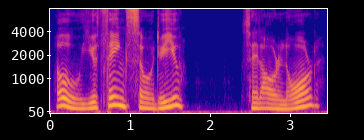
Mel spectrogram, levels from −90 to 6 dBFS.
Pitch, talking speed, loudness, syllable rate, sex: 170 Hz, 155 wpm, -16 LUFS, 3.5 syllables/s, male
